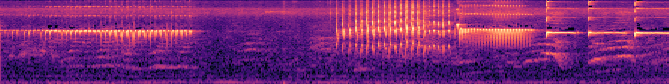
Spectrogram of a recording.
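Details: Canary song from a prompting recording for other canaries: a sustained high trill, a pause, a buzzy rapid rattle, a steady whistled note, then short clipped high phrases separated by gaps.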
